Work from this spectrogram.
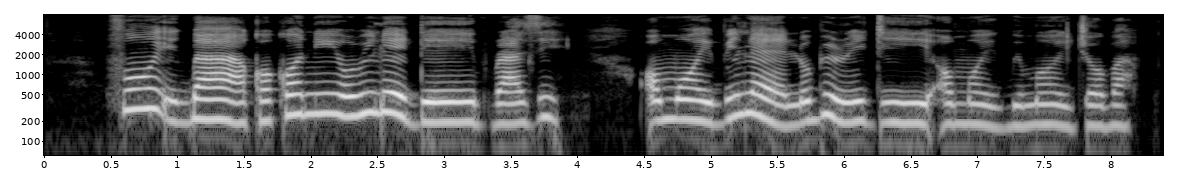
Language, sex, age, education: Yoruba, female, 15-29, tertiary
